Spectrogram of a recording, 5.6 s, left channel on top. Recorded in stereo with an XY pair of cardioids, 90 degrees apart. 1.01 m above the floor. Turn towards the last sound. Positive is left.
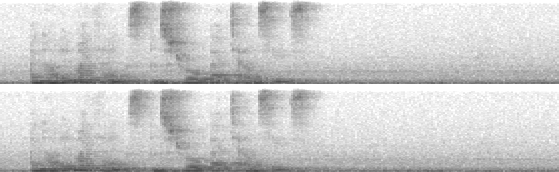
turn(degrees=5)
